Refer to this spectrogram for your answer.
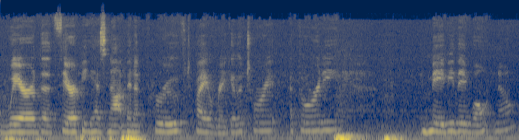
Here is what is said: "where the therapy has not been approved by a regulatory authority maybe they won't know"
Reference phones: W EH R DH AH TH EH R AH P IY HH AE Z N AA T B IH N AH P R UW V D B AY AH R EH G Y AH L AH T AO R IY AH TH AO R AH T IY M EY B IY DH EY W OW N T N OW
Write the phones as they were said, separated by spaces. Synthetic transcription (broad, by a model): W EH R DH AH TH EH R AH P IY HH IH Z N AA T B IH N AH P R UW V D B AY AH R EH G Y L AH T AO R IY AH TH AO R AH T IY M EY B IY DH EY W OW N N OW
